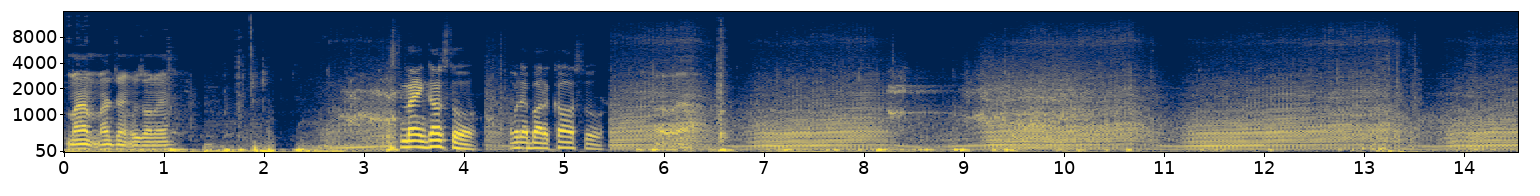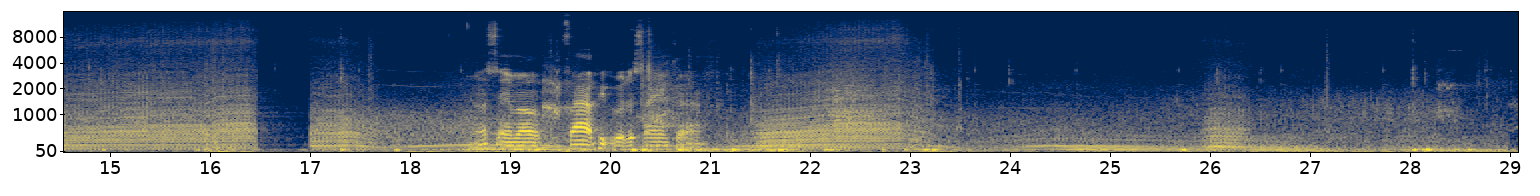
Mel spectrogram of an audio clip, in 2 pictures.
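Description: A car engine revs and roars as the car speeds along.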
